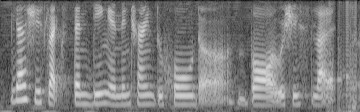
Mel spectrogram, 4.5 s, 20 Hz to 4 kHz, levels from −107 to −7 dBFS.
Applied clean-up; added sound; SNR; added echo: none; none; none; none.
